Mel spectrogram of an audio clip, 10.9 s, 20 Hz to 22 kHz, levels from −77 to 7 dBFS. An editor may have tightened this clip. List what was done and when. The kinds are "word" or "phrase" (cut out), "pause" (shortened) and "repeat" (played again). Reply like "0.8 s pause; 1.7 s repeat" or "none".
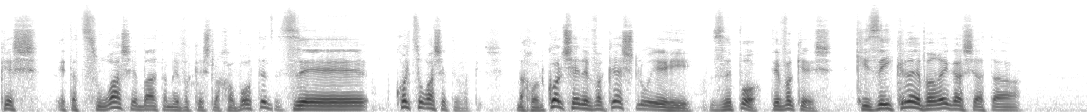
2.7 s word; 5.1 s pause; 7.6 s pause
